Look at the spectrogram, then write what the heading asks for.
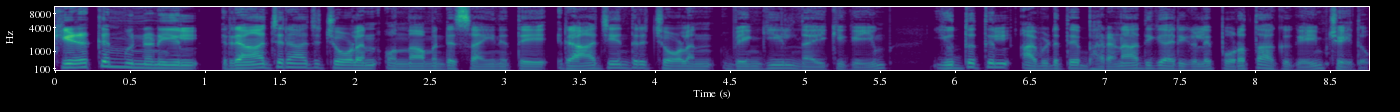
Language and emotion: Malayalam, neutral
